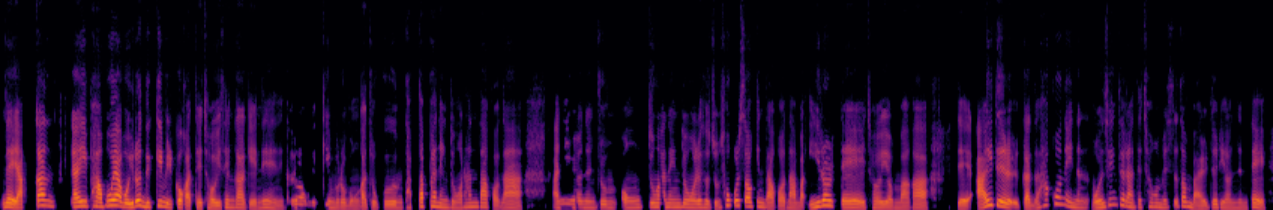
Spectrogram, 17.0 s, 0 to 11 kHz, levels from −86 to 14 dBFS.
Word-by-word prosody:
네 205 -1 +6
약간 245 - +4 0.2
"야 220 - +7
이 250 - +5
바보야." 250 +3 +6
뭐 205 -4 +5
이런 240 +6 +7
느낌일 210 -1 0
것 180 - +5
같아요 140 0 +1
저희 145 -1 0
생각에는. 160 -5 -3
그런 175 +2 -5
느낌으로 150 -1 -7
뭔가 135 +2 -4
쪼금 155 0 -4
답답한 225 +8 0
행동을 165 -5 -5
한다거나 195 - -2 0.4
아니면은 170 -1 -5
좀 165 -2 -5
엉뚱한 195 +4 -4
행동을 195 -3 -1
해서 175 -2 -3
좀 155 -1 -8
속을 275 +4 +1
썩인다거나 155 - 0
막 140 - -5
이럴 240 - +4
때 170 -9 +1
저희 160 -1 -2
엄마가 145 0 -1 0.4
이제 135 0 +1
아이들 260 -4 +4
그러니까 155 0 0
학원에 290 - -3
있는 175 -5 -5
원생들한테 205 - -1
처음에 195 -3 -7
쓰던 230 +3 -3
말들이었는데 140 +3 -3
175 Hz, 370 characters per minute, -24 LUFS, 155-210 Hz, 0.4 s, 야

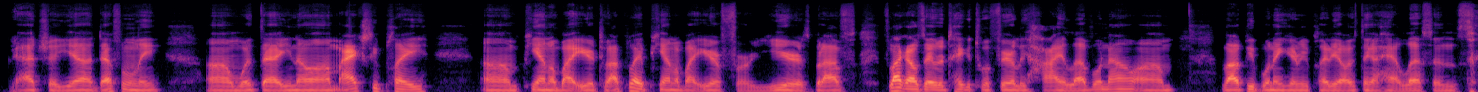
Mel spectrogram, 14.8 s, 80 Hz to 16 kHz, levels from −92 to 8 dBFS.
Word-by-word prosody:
Gotcha, 80 - -3
yeah, 85 +2 +1
definitely, 85 -1 -1 0.4
um, 80 -1 -1
with 85 +2 -3
that, 80 0 +4
you 85 - -3
know, 85 0 0
um, 85 0 -1
I - - +8
actually 115 +2 +2
play, 105 -4 0 0.6
um, 80 -1 -2
piano 85 -3 +1
by 80 0 +3
ear, 85 +1 +3
too. - - -3
I've - - +1
played - - +2
piano 90 -3 -2
by 80 0 -2
ear 85 0 -1
for 70 -3 -11
years, 80 +3 -1
but 80 - -3
I've 85 +1 -1 0.3
it's - - -29
like 140 -3 +7
I 105 - +9
was 100 0 +2
able 90 -2 +4
to - - -12
take 95 -1 -2
it 95 - -10
to 90 - -6
a - - -4
fairly 85 -1 -1
high 80 -1 -1
level 85 +6 -1
now, 105 +1 -2
um, 80 +1 -4 0.5
a - - -11
lot 90 0 +7
of 90 - -1
people, 100 -4 -3
when 90 - -1
they 85 0 +1
hear 85 0 -1
me 80 0 -3
play, 80 +1 -3
they 80 0 0
always 80 +1 0
think 85 -2 -2
I 75 - -2
had 80 -3 -3
lessons, 75 0 -4
85 Hz, 225 wpm, -24 LUFS, 80-90 Hz, 0.6 s, I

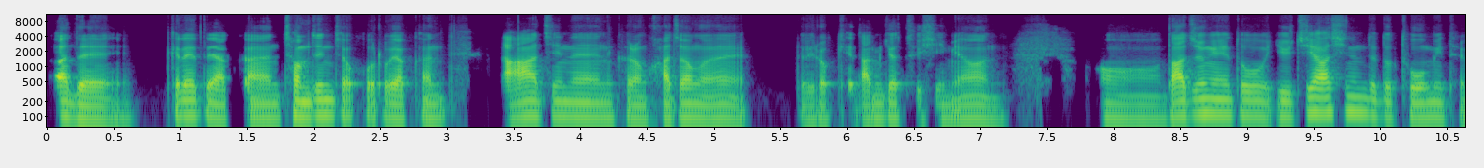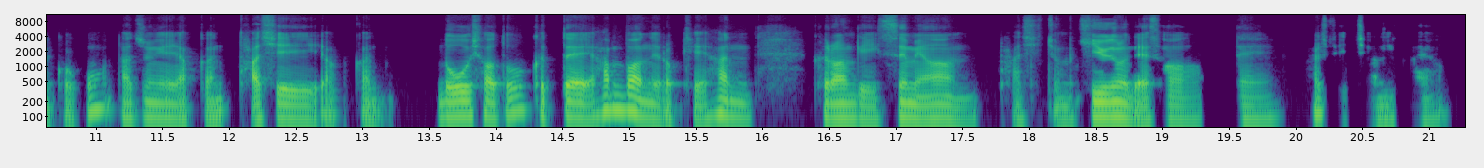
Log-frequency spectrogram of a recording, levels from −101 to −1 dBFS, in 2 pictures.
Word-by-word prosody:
아 100 - +10
네 85 +1 +3 0.2
그래도 105 -2 +3
약간 90 0 +3
점진적으로 105 +2 +3
약간 - - 0 0.4
나아지는 95 0 +4
그런 85 -2 0
과정을 85 -1 +1 0.4
또 - - -9
이렇게 - - -4
남겨 90 +3 +1
두시면 85 -1 -4 0.7
어 85 -2 -5
나중에도 105 0 +4
유지하시는 120 +4 +3
데도 100 -4 -3
도움이 95 0 0
될 - - -10
거고 140 +5 -8
나중에 95 -4 -5
약간 95 - -7 0.2
다시 85 -3 -1
약간 - - -9 0.4
놓으셔도 105 +5 0
그때 100 -7 0
1 135 0 -2
번 120 -8 +2
이렇게 85 -1 -6
한 100 -1 -4 0.5
그런 90 -1 0
게 85 -3 -5
있으면 80 -1 -3 0.2
다시 - - -15
좀 75 +2 -11
기운을 100 -2 +2
내서 80 0 -5 0.2
네 80 0 -10 0.3
할 - - -5
수 - - -21
있지 - - -13
않을까요? 80 +4 -15
90 Hz, 260 characters per minute, -25 LUFS, 85-105 Hz, 0.7 s, 아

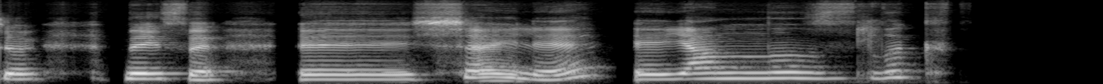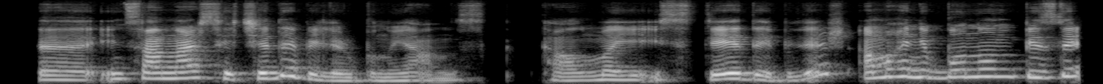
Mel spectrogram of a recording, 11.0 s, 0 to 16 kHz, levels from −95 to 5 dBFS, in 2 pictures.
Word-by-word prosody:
Çok, 455 0 +3 0.4
neyse. 235 -6 +6 0.4
Eee, 210 0 +2
şöyle, 200 - +3 0.2
eee, - - +3
yalnızlık, 250 +4 -1 0.9
eee, 190 -1 -4
insanlar 245 +3 -1
seçedebilir 245 - -1
de 150 - -17
bunu 155 -1 -9
yalnız 85 - -11
k - - -50 0.2
kalmayı 185 +3 -7
isteyedebilir 460 - -1
ama 285 +5 -1
hani 305 -4 -2
bunun 325 +1 -3
bizi 295 +3 0
235 Hz, 105 wpm, -20 LUFS, 195-285 Hz, 0.9 s, neyse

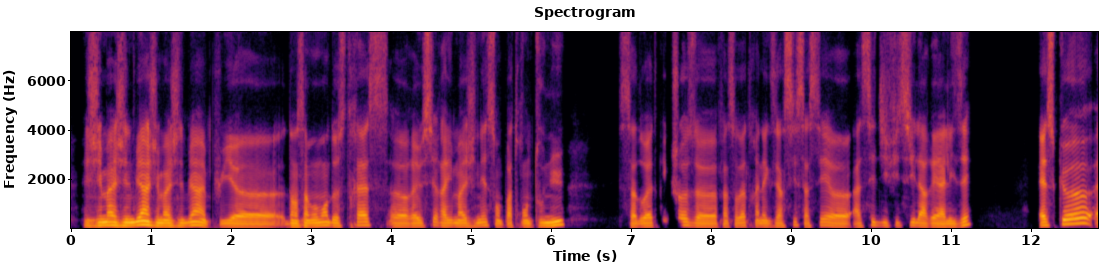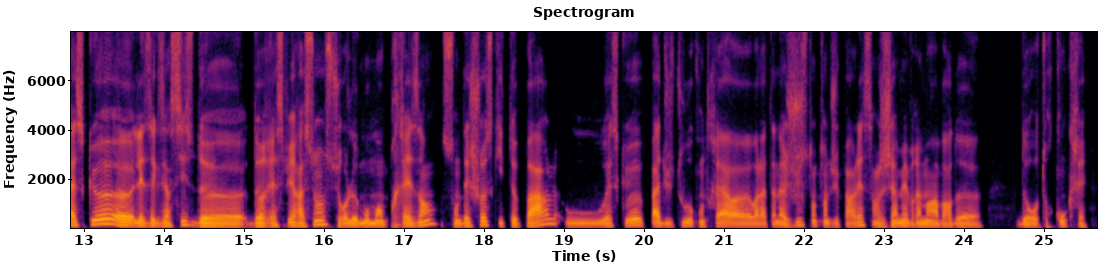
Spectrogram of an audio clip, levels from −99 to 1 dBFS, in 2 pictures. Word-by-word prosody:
J'imagine 125 +2 +5
bien, 150 +3 +9
j'imagine 115 -2 +3
bien 135 +2 +5
et - - +4
puis, 105 +3 -3
heu, 95 -4 +1
dans 105 0 +1
un - - +6
moment 120 +4 +3
de 120 -2 +1
stress, 135 +5 -2
heu, 105 -1 +1
réussir 105 +4 -2
à 110 - +3
imaginer 110 +2 -1
son 110 -4 -3
patron 105 +1 -2
tout 105 +3 -5
nu, 130 +7 +5 0.7
ça 105 - -3
doit 105 +2 +1
être 110 - -5
quelque - - -20
chose 135 -5 -3
heu, 105 -1 +2
enfin 100 +1 -4
ça 110 - -6
doit 115 - +1
être - - -18
un 110 - -1
exercice 105 +4 -4
assez, 115 +5 -4
heu, 105 -3 +2
assez 105 +6 -5
difficile 120 0 -5
à 105 - +3
réaliser. 100 +6 0 0.9
Est-ce 130 0 +3
que 195 +4 +5
est-ce 125 +1 +1
que, 170 - -4
heu, 175 -9 +5
les 115 -1 0
exercices 120 +4 -2
de 105 -3 +2
de 115 - -2
respiration 115 +7 0
sur 115 -11 -3
le 100 0 +2
moment 105 +1 +1
présent, 125 - -2
sont 125 -7 -5
des 105 0 -1
choses 145 +5 -3
qui 110 - -9
te 105 0 -4
parlent? 130 - +1
Ou 105 -1 -4
est-ce 100 +1 -5
que, 125 +2 -1
pas 115 0 +3
du 100 -2 -8
tout, 125 +3 -6
au 120 - -5
contraire, 115 +4 -1
heu, 95 0 0
voilà 95 -1 -2
tu - - -18
en 95 - -3
as 95 - -1
juste 125 +8 -7
entendu 110 -1 -6
parler 100 +6 -3
sans 95 -7 -7
jamais 105 +5 -1
vraiment 105 0 -1
avoir 100 0 -3
de 90 -3 -4 0.5
de 95 - -4
retour 90 +1 -5
concret? 90 -1 -7
110 Hz, 190 wpm, -24 LUFS, 100-125 Hz, 0.9 s, bien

